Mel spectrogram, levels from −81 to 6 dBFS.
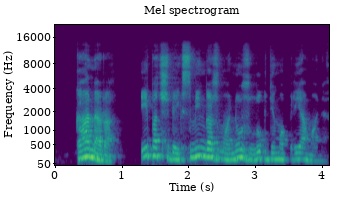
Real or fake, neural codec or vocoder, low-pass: fake; autoencoder, 48 kHz, 128 numbers a frame, DAC-VAE, trained on Japanese speech; 14.4 kHz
